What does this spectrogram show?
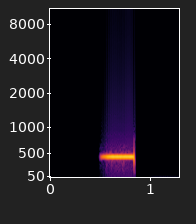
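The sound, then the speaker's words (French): A single short, steady telephone ringing tone sounds once at a clear, moderate level as an outgoing phone call is placed, then cuts off abruptly, with silence before and after and no voices. “je vous propose c'est qu'on téléphone à Cyril Duchesne”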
